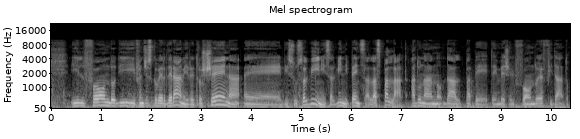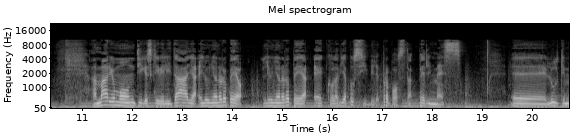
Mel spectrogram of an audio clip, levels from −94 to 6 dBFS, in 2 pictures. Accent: native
